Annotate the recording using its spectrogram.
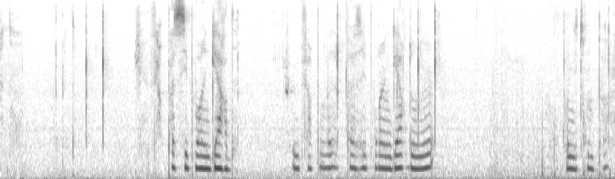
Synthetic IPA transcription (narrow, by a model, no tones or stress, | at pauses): anɔ̃ | at̪ɑ̥̃ | ʒ̥ɛməfɛʁpasepʰuʁɛ̃ɡaʁd̪ | ʒ̥əveməfɛʁpasepʰuʁɛ̃ɡaʁd̪omɔ̃ | kɔ̃nit̪χɔ̃ppʰa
